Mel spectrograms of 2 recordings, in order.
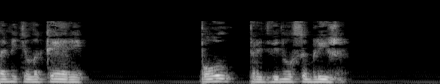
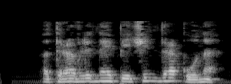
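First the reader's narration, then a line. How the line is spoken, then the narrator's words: Uncertain. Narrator (Russian): неуверенно сказала она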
